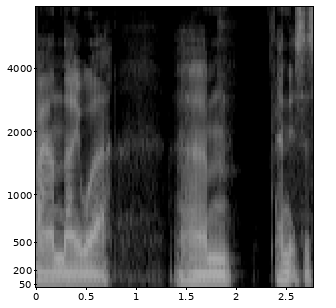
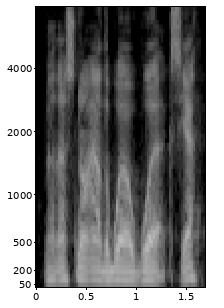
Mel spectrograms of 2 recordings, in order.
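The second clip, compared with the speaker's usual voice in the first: usual speaking voice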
